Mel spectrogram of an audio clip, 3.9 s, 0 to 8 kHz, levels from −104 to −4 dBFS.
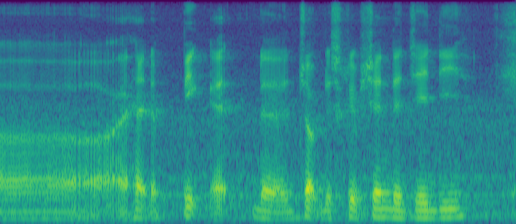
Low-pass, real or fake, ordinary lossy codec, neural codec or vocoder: none; real; none; none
